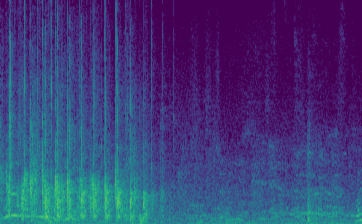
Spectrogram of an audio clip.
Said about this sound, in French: Merci, on applaudit.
